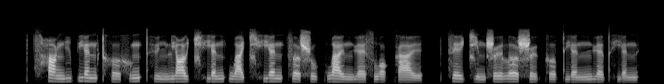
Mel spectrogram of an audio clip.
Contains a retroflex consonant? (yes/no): yes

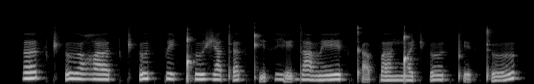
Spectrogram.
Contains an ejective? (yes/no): yes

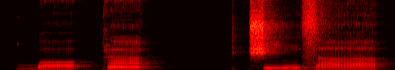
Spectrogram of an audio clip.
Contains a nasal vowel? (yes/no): yes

